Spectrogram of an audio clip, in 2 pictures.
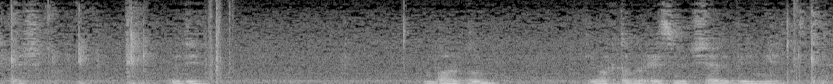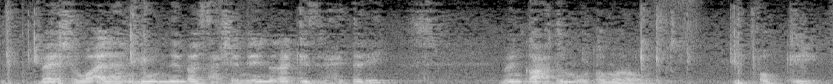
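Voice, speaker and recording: A man with an Egyptian Arabic accent commenting as he plays a horror game, swinging between low muttering and panicky shouting. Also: roomy sound, distant mic, background noise. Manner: panicky shouting bursts while playing. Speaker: gaming YouTuber. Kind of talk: let's play commentary.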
